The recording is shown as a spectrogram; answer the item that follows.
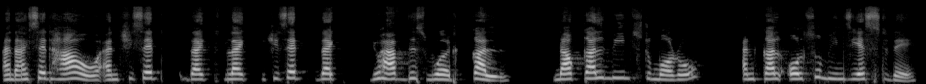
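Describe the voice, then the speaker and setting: A middle-aged woman interviewing over a video call, chatty and halting, filling her talk with "you know" and restarts. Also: on the high side, fairly bright tone, no echo, poor audio. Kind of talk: casual conversational interview.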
